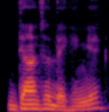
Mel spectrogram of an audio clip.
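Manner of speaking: ordinary talk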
